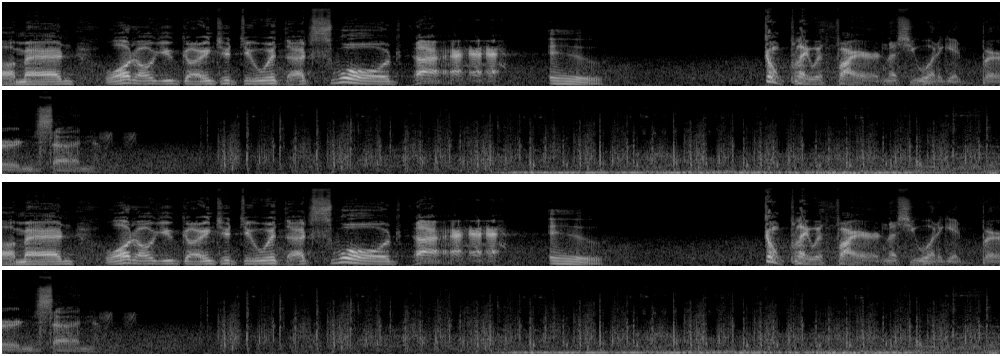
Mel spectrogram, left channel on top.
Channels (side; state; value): both; identical; correlation 1.00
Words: man. What are you going to do with that sword? Ew. Don't play with fire unless you want to get burned, son.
